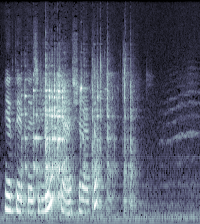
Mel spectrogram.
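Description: Cashew nuts and raisins tipped from a small steel bowl clattering into a nonstick frying pan, loudest about a second in, then settling.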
